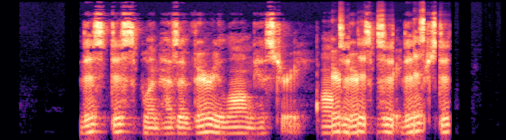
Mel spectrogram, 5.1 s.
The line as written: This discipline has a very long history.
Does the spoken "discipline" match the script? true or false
true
